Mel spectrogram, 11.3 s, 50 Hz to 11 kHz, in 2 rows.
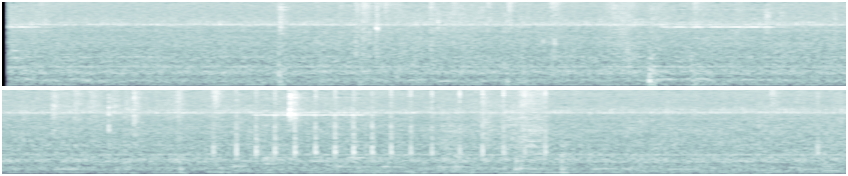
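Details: Brand-new iPhone 5 shaken side to side: quick bursts of soft thumping rattle from a loose internal battery; pressing on the front glass sticks the battery back down and stops it.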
